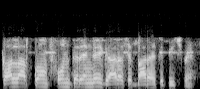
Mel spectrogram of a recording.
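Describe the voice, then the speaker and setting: A man's voice: fairly high pitch, steady tone, moderate pace, no echo. A man with a Bihari Hindi accent, speaking earnestly and persuasively in a casual, respectful phone conversation. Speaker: father appealing to a reporter. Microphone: telephone. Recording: tinny, narrow-band phone call recording.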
